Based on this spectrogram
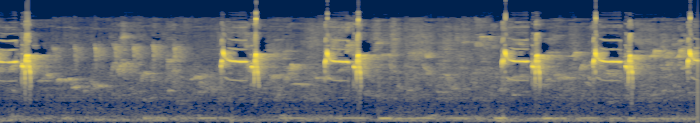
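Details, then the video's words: Ashy tailorbird lure call: softer chattering notes at first, then loud paired high chirps with whistled tones repeating roughly every second, faint low rumble. "Pancingan prenjak kepala merah paling ampuh"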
